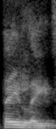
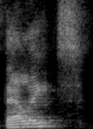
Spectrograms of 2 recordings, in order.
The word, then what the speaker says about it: phthalates: Now, is that, I was pronouncing it phthalates, it's phthalates?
